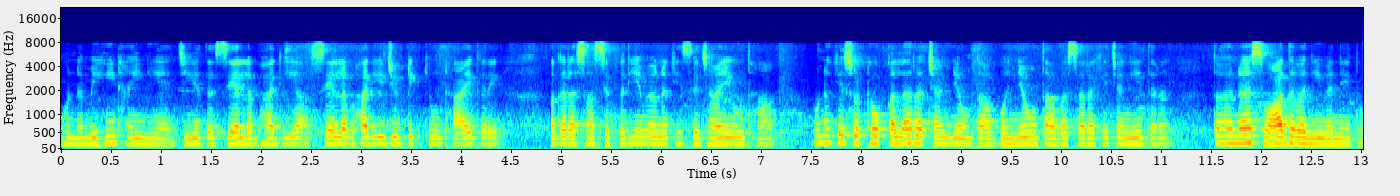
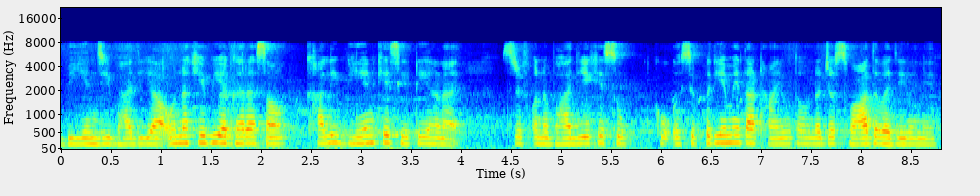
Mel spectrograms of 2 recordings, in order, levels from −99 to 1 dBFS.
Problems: constant background noise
